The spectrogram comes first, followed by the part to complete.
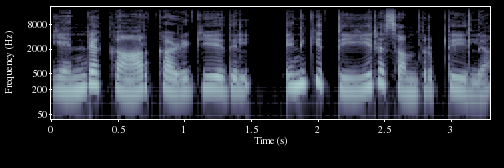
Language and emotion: Malayalam, sad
